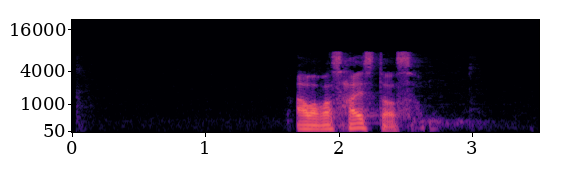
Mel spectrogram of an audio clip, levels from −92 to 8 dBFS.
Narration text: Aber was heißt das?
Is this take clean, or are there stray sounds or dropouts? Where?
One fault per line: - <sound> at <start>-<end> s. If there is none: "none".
none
